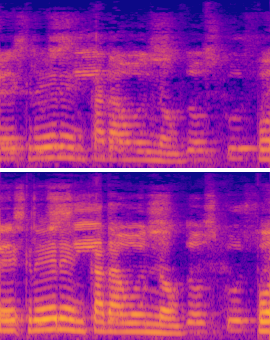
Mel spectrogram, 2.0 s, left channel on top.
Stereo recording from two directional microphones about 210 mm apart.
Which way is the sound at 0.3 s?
50° right (ahead or behind).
